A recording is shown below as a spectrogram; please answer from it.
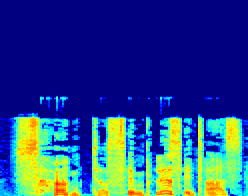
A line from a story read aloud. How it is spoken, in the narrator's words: he exclaimed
